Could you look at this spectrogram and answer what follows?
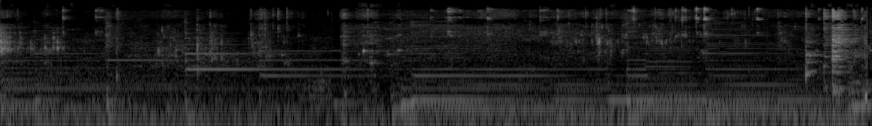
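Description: Soaked chana dal is washed in water by hand, giving quiet, close sloshing, dripping and squishing sounds in uneven bursts.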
